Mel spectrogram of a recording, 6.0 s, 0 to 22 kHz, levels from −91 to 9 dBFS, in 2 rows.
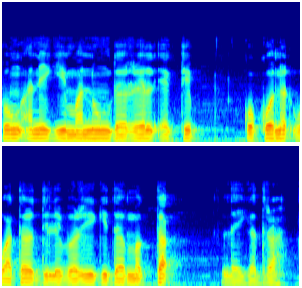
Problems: none marked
